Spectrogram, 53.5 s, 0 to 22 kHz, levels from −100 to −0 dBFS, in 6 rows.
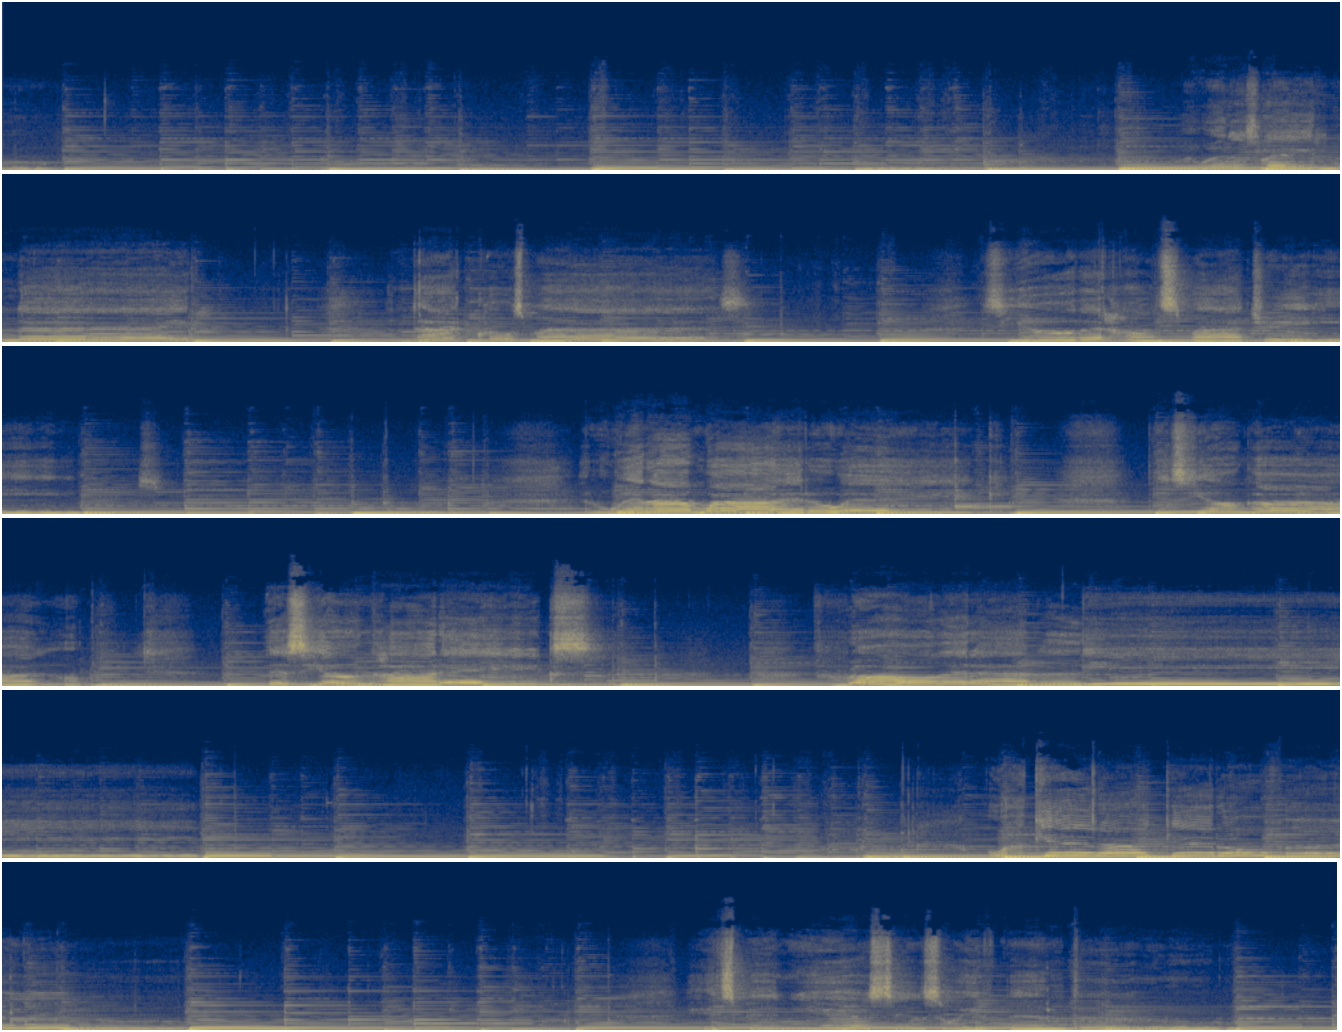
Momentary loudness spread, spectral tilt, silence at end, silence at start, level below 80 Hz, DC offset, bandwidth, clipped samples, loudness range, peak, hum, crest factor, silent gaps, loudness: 13 LU; -6 dB/octave; 0 s; 0 s; -58 dBFS; under 0.1%; 13 kHz; under 0.1%; 8 LU; -10 dBFS; none; 20 dB; none; -30 LUFS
